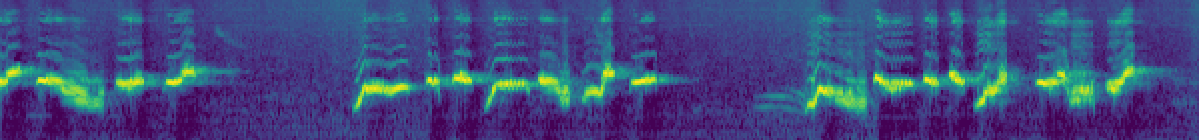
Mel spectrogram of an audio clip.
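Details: White-rumped shama song played to provoke other shamas to sing: rich, fluty whistled phrases with quick up-and-down slurs, delivered in bursts about a second long separated by short pauses.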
